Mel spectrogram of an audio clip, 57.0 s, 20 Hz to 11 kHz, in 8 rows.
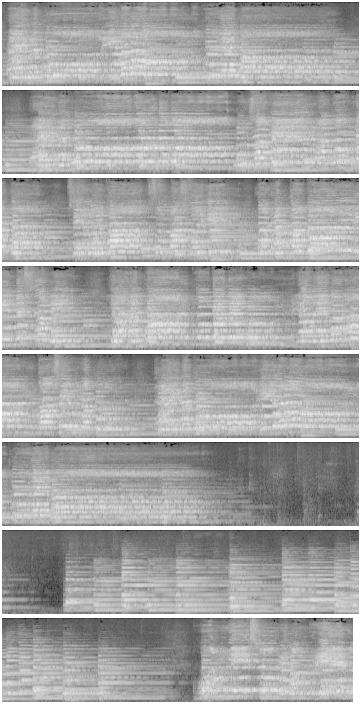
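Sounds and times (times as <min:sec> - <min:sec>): vocal quartet singing in harmony: 0:00.0 - 0:40.7, 0:49.8 - 0:57.0.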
